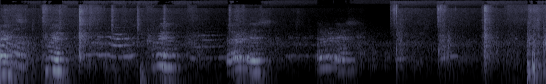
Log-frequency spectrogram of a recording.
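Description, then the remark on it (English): A cat meows repeatedly, several drawn-out, wavering cries in a loose series, with a few sharp clicks and taps scattered between them. “This is a cat who never eats as well.”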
